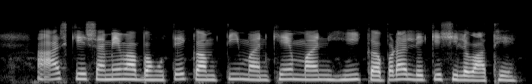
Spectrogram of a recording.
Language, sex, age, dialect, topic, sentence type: Chhattisgarhi, male, 18-24, Western/Budati/Khatahi, banking, statement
